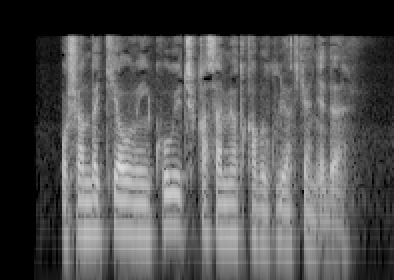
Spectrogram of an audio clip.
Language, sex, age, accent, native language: Uzbek, male, 18-24, Jizzax, Uzbek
